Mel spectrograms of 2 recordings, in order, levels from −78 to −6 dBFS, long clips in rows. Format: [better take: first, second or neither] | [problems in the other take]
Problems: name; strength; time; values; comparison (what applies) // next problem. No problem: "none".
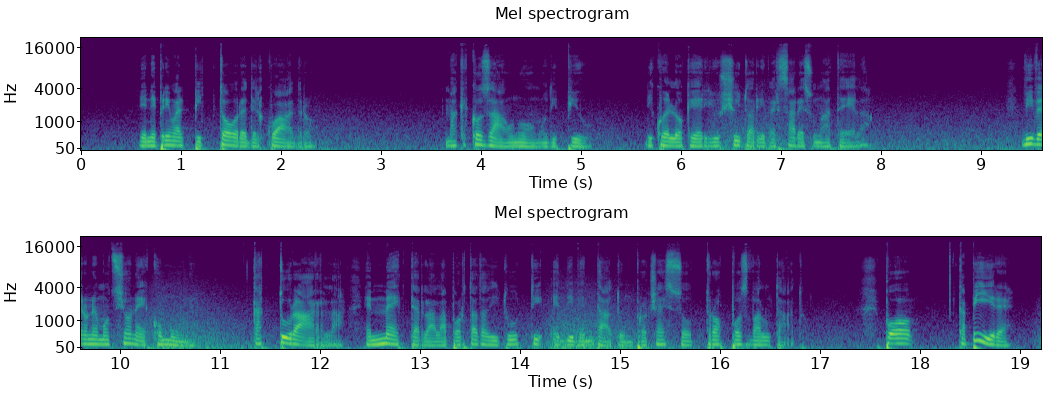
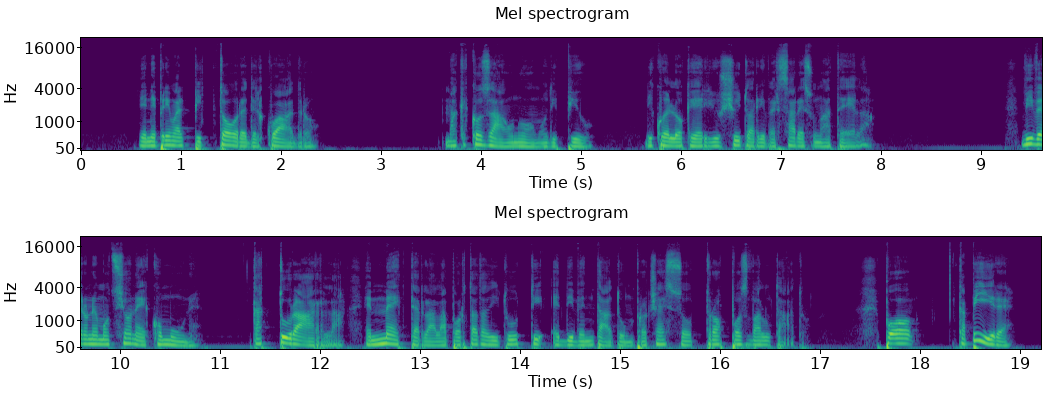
second | wind noise on the microphone; occasional gusts; 15 dB below the speech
